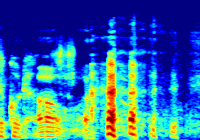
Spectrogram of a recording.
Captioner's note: laughs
